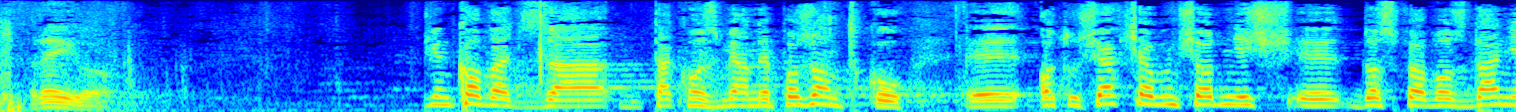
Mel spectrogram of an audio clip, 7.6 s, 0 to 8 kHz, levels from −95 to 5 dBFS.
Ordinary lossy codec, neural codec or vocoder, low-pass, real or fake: none; none; none; real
